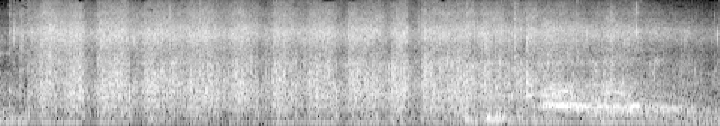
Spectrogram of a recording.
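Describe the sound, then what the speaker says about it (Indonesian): Loud, dense clapping from a gathering of soldiers and their wives at an Indonesian army chant event, continuous and rhythmic with a brief shout near the end. "Tepuk tangan."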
